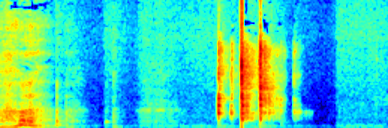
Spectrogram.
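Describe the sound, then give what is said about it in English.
After a brief murmur of a voice, percentile dice clatter onto a hard surface: a quick burst of four or five sharp, hard clicks that settles within half a second. “Percentile dice, sir.”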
